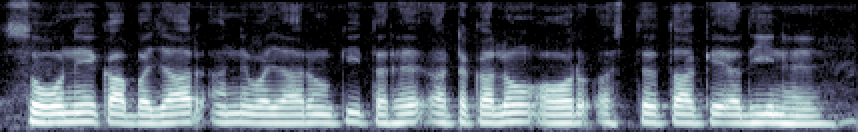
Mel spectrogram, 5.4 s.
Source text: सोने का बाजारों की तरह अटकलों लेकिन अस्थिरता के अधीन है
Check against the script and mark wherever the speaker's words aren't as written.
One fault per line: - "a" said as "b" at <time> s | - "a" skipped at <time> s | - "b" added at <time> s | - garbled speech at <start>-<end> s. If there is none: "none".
- "बाजार अन्य" added at 0.8 s
- "लेकिन" said as "और" at 3.4 s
